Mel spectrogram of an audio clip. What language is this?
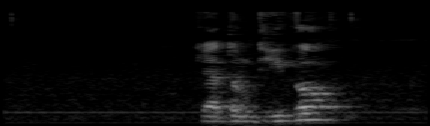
Urdu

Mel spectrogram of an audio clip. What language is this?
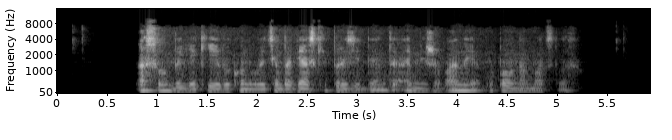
Belarusian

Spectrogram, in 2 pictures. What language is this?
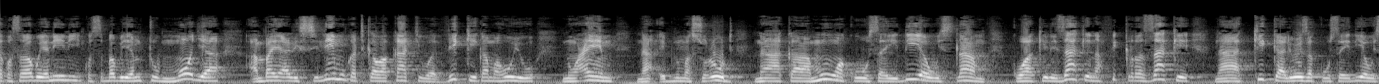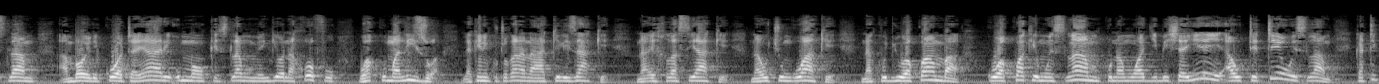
Swahili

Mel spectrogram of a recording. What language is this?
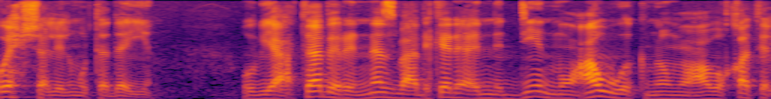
Arabic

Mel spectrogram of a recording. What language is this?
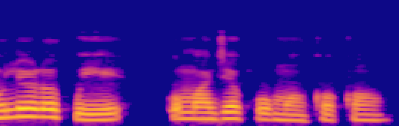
Yoruba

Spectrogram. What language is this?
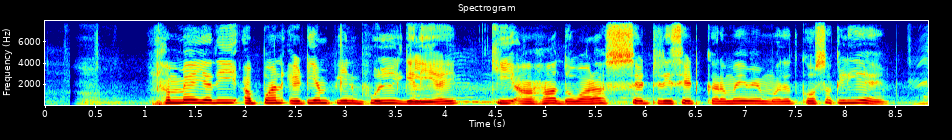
Maithili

